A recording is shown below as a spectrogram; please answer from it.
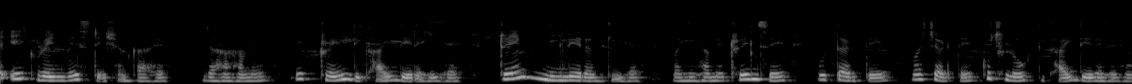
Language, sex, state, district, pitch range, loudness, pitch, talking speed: Hindi, female, Bihar, Sitamarhi, 160-225 Hz, -33 LUFS, 175 Hz, 165 wpm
